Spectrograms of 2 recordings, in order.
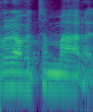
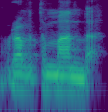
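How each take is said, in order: First: The name is said without an N sound. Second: The name is said with an N sound.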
